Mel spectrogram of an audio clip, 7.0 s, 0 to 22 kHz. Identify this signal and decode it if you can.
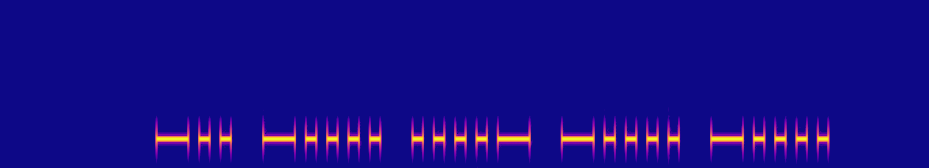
Morse code, heard as a keyed tone, about 15 wpm, 700 Hz. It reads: D6466
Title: Five Challenging Letter-Number Combinations 15wpm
